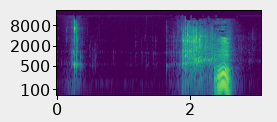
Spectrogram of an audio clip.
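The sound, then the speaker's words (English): Someone takes a sip of cream soda: a faint click, a pause, then a short wet slurp followed by a brief voiced gulp or 'ah'. “hang on, I'm taking a sip of this cream soda.”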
